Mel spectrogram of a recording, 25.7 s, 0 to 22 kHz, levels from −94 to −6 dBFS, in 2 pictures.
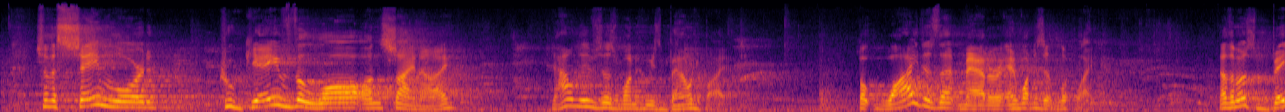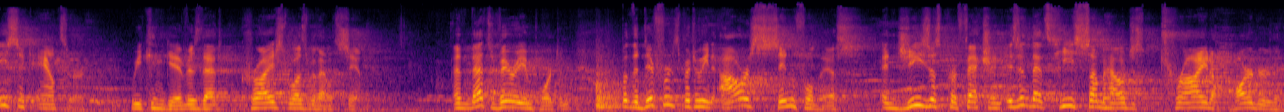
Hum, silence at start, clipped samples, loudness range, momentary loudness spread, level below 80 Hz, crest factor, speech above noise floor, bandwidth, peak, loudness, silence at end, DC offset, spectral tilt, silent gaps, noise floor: none; 0 s; under 0.1%; 5 LU; 19 LU; -60 dBFS; 18 dB; 22 dB; 19 kHz; -10 dBFS; -28 LUFS; 0 s; under 0.1%; -5 dB/octave; none; -50 dBFS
